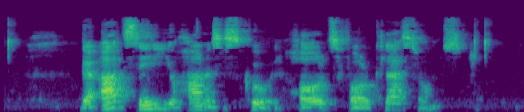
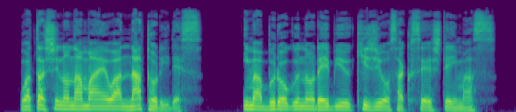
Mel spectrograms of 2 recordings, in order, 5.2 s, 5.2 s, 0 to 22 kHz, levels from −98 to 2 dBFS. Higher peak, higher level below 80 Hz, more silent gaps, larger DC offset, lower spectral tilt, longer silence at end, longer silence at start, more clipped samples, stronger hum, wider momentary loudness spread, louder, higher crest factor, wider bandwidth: about the same, -2 dBFS vs -2 dBFS; second, -68 dBFS vs -48 dBFS; neither; neither; second, -2.5 dB/octave vs -5.5 dB/octave; about the same, 0.35 s vs 0.25 s; about the same, 0.1 s vs 0.2 s; neither; neither; first, 14 LU vs 9 LU; second, -24 LUFS vs -17 LUFS; first, 22 dB vs 16 dB; second, 11.5 kHz vs 15.5 kHz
